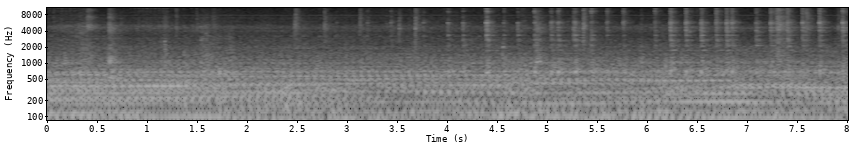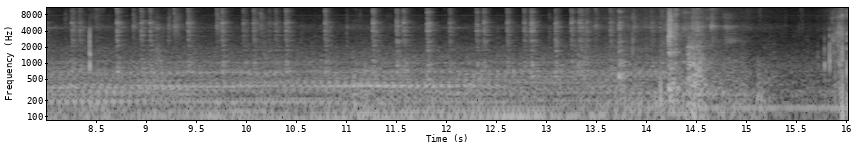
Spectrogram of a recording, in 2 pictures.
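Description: Metal parts of an elevator click and clatter rapidly.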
